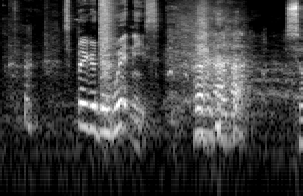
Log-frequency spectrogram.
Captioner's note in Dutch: lacht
